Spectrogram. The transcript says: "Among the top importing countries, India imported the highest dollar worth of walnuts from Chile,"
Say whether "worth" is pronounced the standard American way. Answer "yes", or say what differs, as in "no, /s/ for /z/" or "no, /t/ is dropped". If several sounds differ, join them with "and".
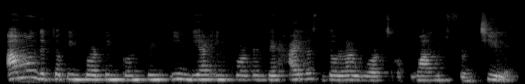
no, /s/ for /θ/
